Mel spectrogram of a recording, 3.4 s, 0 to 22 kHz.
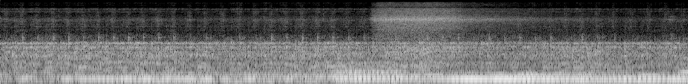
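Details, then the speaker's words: Scooter after drive rework with 13 g and 14 g rollers, before the new belt is fitted: steady, even idle with a smooth low hum and no slapping or rattle from the drive side; earlier noise now gone, and the noise came from the belt, not the engine. "Start natin susi. Natin kung wala nang start. Yun, parang wala na yung ingay niya, tahimik na siya."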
